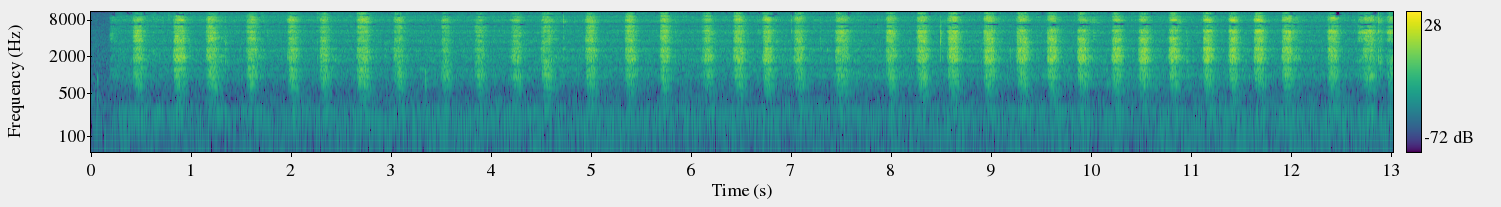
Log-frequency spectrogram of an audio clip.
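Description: Hedgehog huffing and puffing: a long run of short, rhythmic puffs of breath, about three a second, like a little steam train, getting slightly faster towards the end.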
